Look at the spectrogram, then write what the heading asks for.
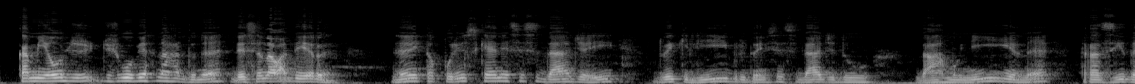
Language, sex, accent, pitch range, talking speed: Portuguese, male, Brazilian, 110-145 Hz, 125 wpm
